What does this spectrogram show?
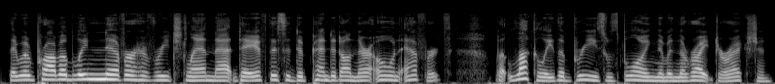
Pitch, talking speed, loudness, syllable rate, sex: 190 Hz, 215 wpm, -17 LUFS, 5.8 syllables/s, female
